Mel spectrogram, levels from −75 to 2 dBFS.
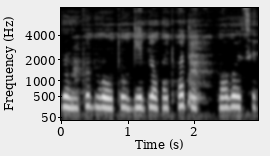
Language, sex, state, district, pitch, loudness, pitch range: Assamese, female, Assam, Sonitpur, 240 Hz, -16 LUFS, 230-250 Hz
